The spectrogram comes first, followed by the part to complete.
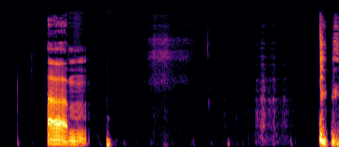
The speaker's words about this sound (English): Who breathed like that? That's the epitome of a ragged breath right there.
